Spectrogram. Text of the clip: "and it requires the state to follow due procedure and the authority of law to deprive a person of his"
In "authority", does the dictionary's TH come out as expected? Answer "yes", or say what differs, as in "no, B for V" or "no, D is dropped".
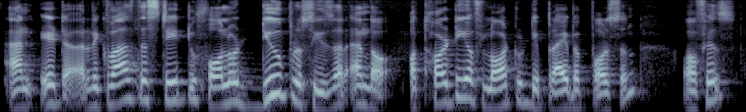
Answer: no, T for TH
